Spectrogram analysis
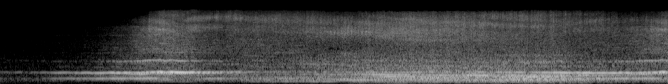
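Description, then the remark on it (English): Cars speed past with a loud, sustained engine roar and rushing whoosh that swells quickly and stays strong, with steady tonal engine hum throughout. No one speaks. “Yes, they are cars. Да, это машины. Are they going fast or slow? Они едут быстро или медленно? Fast. Very, very fast.”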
